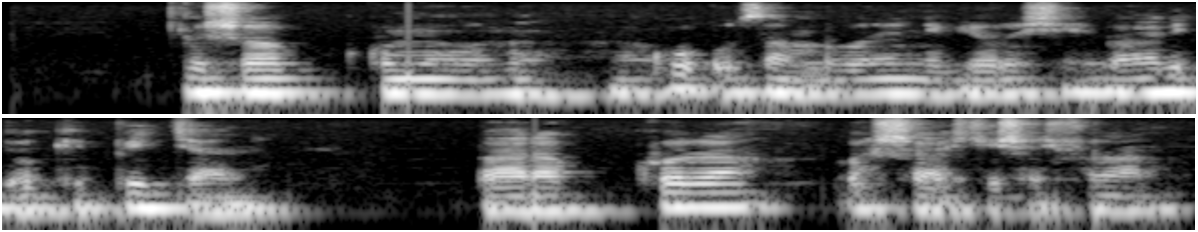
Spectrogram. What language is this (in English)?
Kinyarwanda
